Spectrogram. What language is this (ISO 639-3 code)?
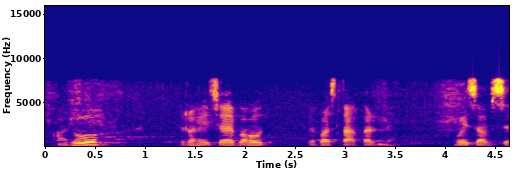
mai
